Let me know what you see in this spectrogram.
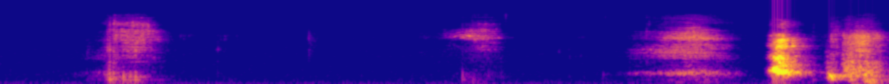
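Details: Muffled, stifled sneezing at work by someone with allergies who had run out of allergy medicine: short breathy bursts in quick succession, the last two sharper and louder.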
